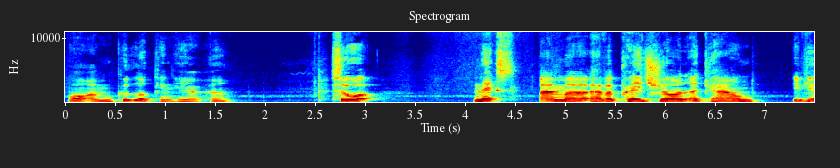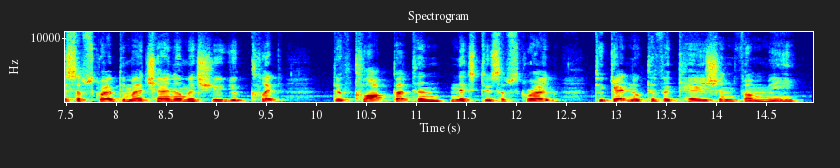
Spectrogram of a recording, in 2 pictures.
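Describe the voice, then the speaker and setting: Man, Chinese accent, vlogger, unhurried delivery, rambling with restarts. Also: fairly high pitch, fairly bright tone. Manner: rambling, halting, with many fillers and restarts. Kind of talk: casual advice monologue to camera.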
